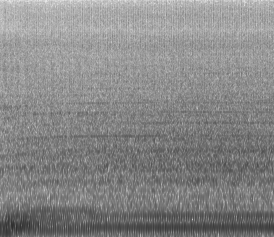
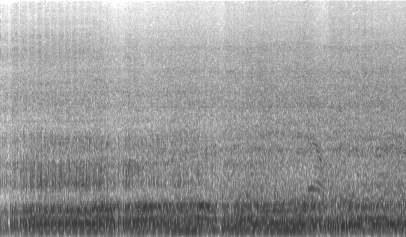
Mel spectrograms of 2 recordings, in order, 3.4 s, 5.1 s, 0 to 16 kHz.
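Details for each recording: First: Engine with aftermarket crank pulley after belt squeal, suspected bottom cover rubbing. Smooth steady idle, even low hum, no squeal or chirp over the belts. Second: Car on first start after build with many new parts and big 272 cams, checking timing. Loud, uneven lumpy rumble with a lopsided beat; sounds like not all cylinders are firing.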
